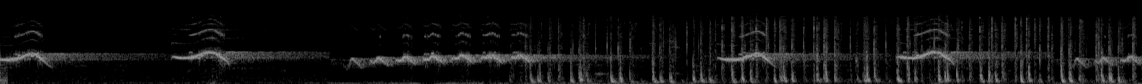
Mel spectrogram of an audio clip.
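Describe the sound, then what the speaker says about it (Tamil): Horses gallop along mountain ridges in a dramatized story scene, with rapid clip-clop hoofbeats building into a dense, steady drumming, joined by repeated loud neighs and whinnies rising over the run. "அகதமலையினுடைய முகடுகள்ல குதிரைகள் பாஞ்சு போய்கிட்டு இருந்துச்சு"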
